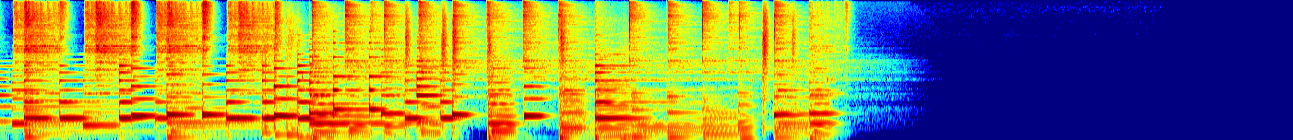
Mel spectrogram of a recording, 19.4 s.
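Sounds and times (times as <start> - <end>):
big band boogie swing music: 0.0 - 12.7.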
